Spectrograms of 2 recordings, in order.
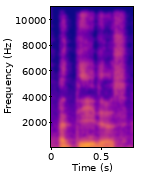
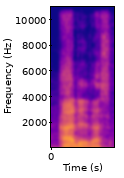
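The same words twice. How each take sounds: First: It is said with an American pronunciation. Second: It is said with a German pronunciation. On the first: "Americans pronounce ... as Adidas" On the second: "the German shoe manufacturer Adidas"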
